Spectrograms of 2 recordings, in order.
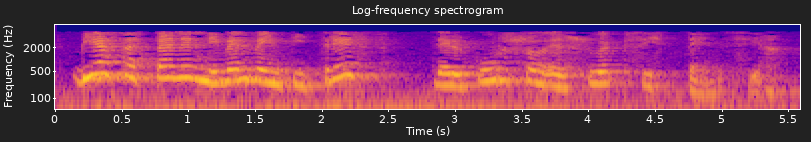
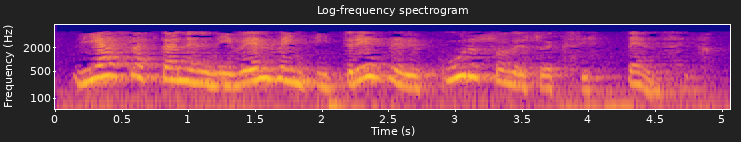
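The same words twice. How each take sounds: The two takes are said the same way.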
